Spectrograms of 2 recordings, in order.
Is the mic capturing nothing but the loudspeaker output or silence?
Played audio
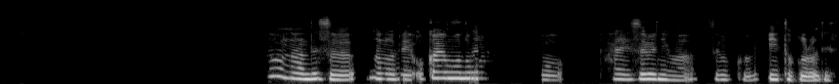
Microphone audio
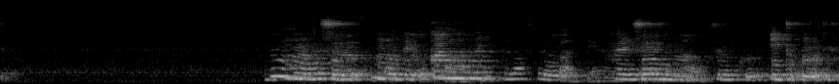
No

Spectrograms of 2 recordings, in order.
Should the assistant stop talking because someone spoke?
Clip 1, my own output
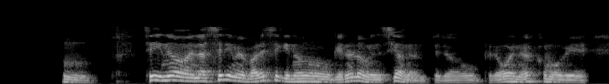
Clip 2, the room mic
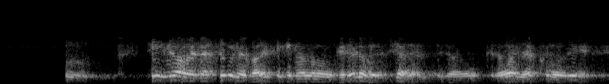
No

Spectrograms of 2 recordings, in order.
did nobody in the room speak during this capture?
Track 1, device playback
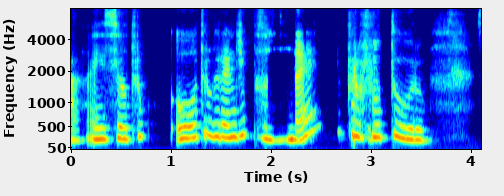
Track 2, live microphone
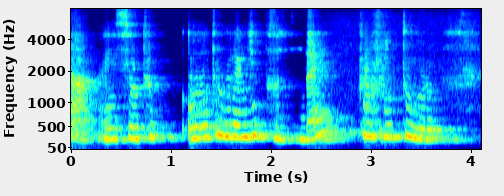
Yes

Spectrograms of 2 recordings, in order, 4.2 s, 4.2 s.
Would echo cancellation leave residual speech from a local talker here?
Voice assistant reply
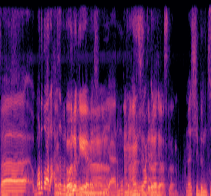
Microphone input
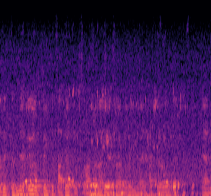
Yes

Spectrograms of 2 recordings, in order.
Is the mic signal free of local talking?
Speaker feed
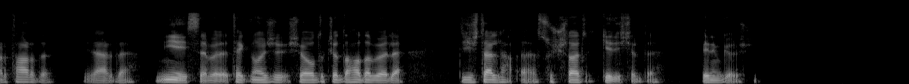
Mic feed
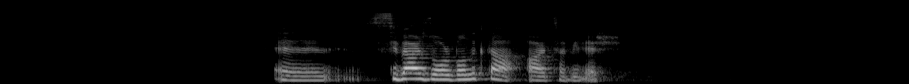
No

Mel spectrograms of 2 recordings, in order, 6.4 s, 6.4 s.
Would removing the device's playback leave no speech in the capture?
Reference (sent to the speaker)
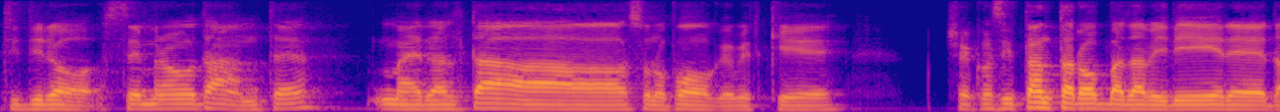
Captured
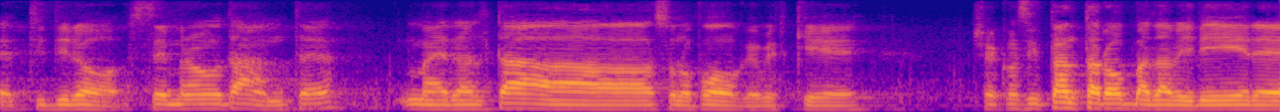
Yes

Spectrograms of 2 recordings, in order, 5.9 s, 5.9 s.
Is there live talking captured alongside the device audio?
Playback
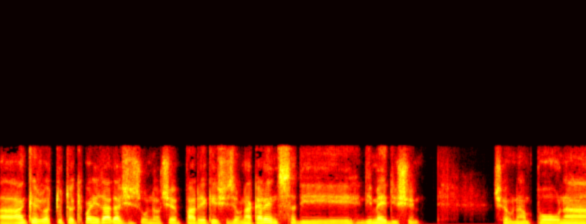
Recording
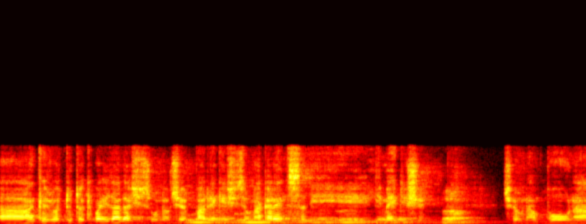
Yes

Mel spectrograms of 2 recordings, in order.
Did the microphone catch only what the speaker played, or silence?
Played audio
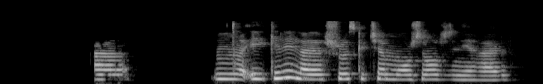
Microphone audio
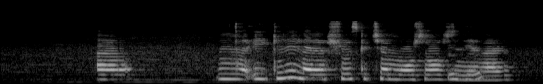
No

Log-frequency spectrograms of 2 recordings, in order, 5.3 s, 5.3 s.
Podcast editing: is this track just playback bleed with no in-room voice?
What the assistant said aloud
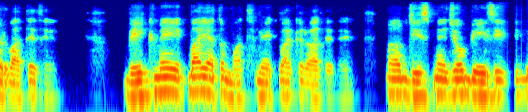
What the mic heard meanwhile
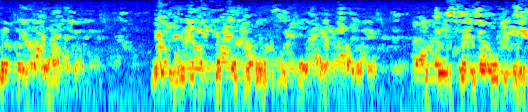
Yes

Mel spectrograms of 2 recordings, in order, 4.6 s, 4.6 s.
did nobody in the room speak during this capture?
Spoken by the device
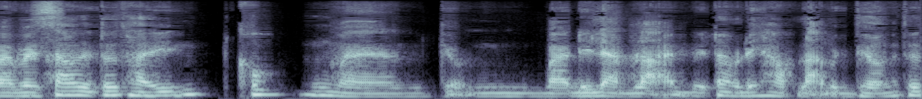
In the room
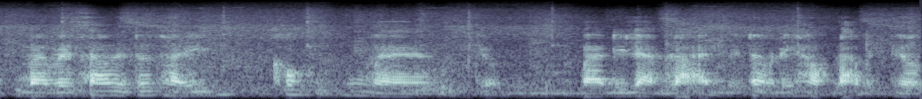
Yes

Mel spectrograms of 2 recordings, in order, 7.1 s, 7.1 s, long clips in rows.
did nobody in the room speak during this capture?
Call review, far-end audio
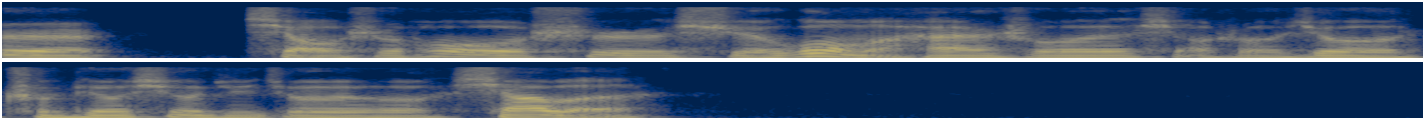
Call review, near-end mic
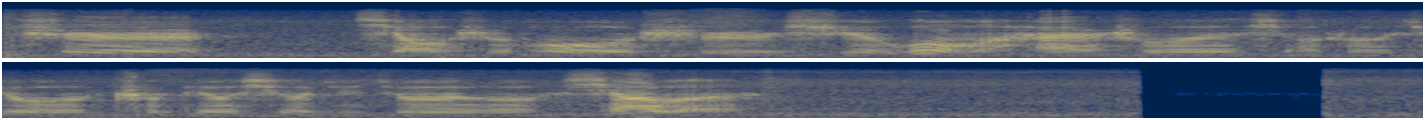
Yes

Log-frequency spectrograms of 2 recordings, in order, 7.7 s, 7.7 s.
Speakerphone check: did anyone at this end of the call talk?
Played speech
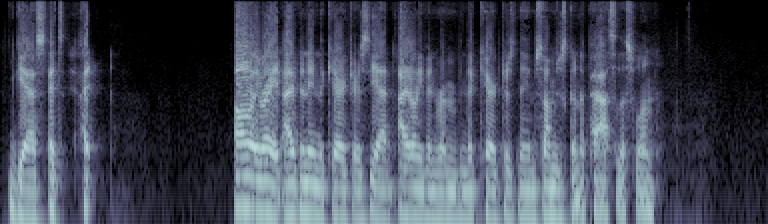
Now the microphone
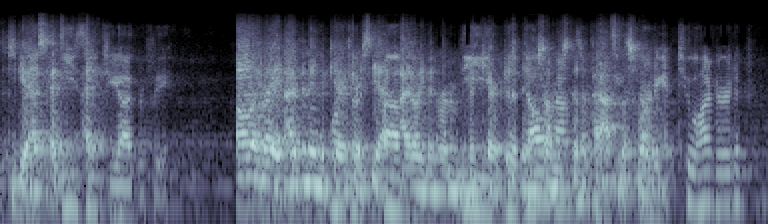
Yes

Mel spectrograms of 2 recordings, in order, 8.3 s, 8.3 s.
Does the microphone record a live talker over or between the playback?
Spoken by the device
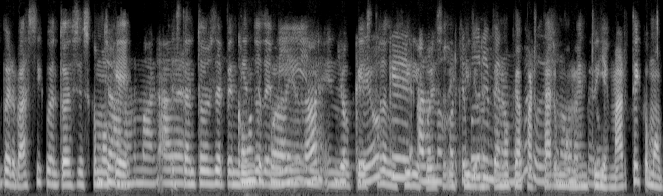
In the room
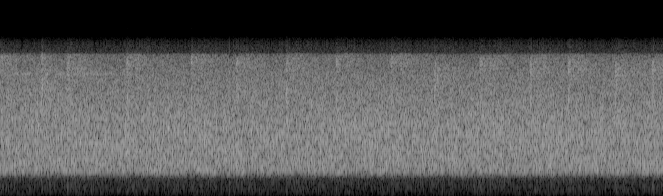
No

